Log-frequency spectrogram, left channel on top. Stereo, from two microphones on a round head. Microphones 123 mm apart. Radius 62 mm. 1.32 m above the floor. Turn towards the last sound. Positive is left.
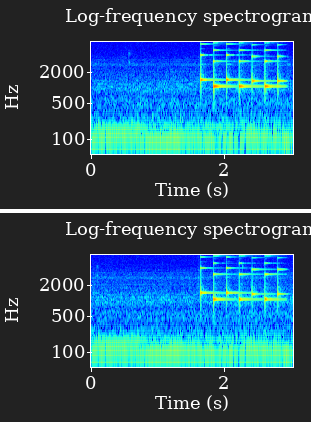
turn(degrees=0)  # may be behind; listen again after turning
